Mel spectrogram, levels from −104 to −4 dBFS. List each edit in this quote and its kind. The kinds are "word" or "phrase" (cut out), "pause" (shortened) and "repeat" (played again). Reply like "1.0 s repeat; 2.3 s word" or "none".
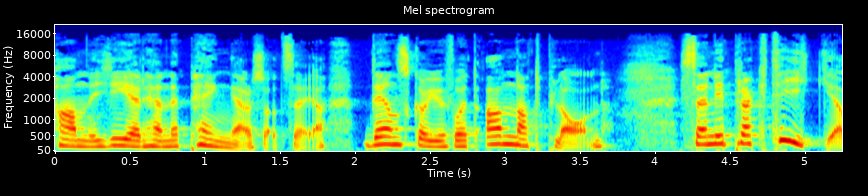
2.6 s word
